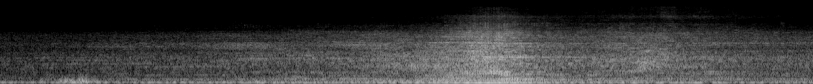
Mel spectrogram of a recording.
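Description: A motor vehicle passing by over a steady low hum. It grows louder to a peak about five seconds in, then fades.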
